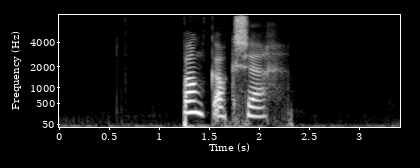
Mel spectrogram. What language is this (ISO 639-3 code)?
nor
